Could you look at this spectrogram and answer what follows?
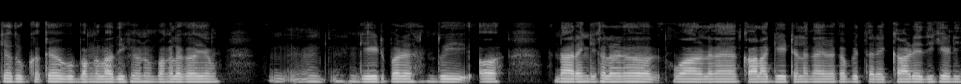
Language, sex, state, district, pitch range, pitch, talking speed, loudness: Garhwali, male, Uttarakhand, Tehri Garhwal, 125-130 Hz, 125 Hz, 170 wpm, -18 LUFS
